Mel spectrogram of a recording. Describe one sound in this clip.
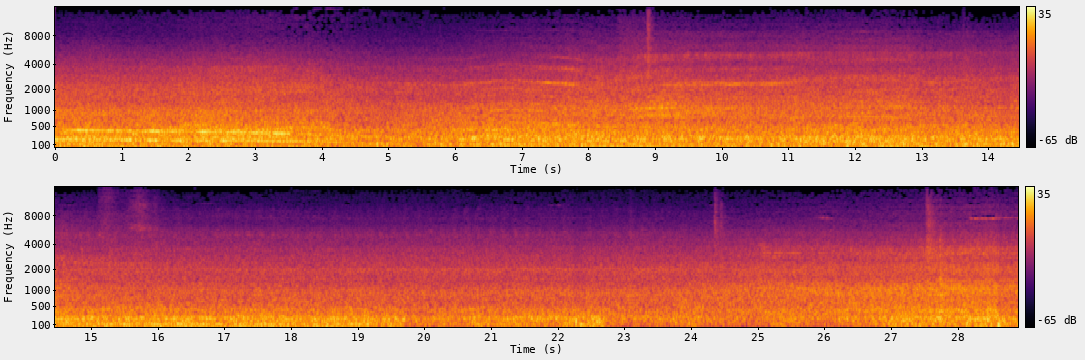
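Bus engines hum steadily in the open air.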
